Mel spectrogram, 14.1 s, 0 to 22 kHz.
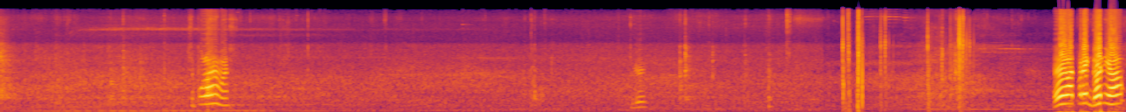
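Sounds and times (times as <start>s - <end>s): sharp clicks and knocks: 10.5s - 12.3s.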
